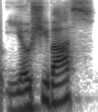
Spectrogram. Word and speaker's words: Iosivas: which I've learned is now Yoshivas. You're supposed to pronounce his name.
